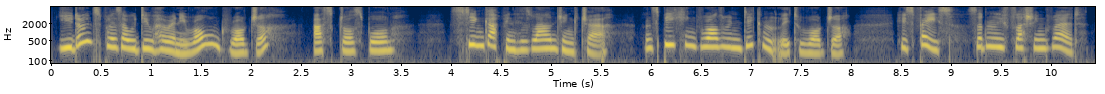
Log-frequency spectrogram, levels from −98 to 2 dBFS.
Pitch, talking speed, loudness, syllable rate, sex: 270 Hz, 165 wpm, -18 LUFS, 5.5 syllables/s, female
